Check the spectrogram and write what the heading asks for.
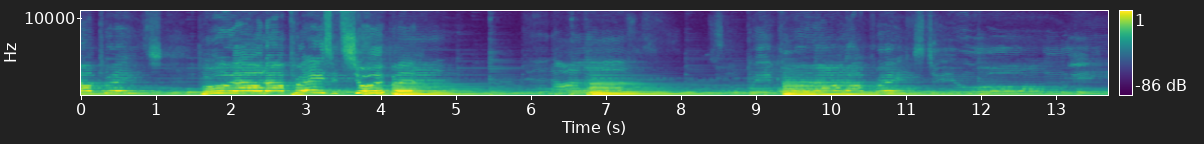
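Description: Live church worship band singing a slow chorus over held guitar and keyboard chords that change every few seconds, getting quieter toward the end.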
